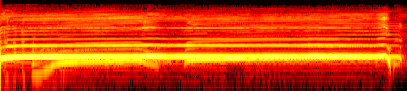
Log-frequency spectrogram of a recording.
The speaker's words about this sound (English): You know how to call the Hogs? Come on, you know how to call the Hogs?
